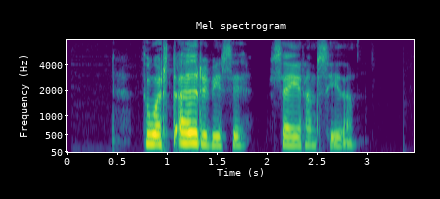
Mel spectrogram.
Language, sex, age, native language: Icelandic, female, 40-49, Icelandic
